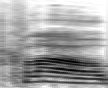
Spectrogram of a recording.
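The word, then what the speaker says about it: Klaue: right ulysses cloud and that is how it's properly pronounced khloe but they have they call it claw the one arm white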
